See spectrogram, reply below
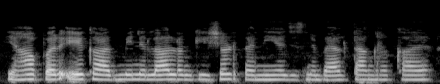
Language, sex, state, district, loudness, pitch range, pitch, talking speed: Hindi, female, Uttar Pradesh, Lalitpur, -17 LUFS, 215-230 Hz, 220 Hz, 215 wpm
